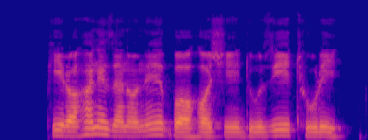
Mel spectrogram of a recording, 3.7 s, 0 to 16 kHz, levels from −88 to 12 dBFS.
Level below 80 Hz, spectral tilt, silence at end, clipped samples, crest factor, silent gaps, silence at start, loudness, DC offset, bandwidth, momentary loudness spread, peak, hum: -72 dBFS; -6.5 dB/octave; 0.25 s; under 0.1%; 18 dB; none; 0.55 s; -26 LUFS; under 0.1%; 10 kHz; 6 LU; -10 dBFS; none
